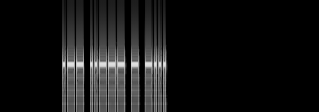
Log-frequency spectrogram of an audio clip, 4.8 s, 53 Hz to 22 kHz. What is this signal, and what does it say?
Morse code, heard as a keyed tone, about 36 wpm, 700 Hz. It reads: W2TB
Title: Call Signs - 35wpm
